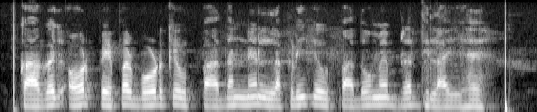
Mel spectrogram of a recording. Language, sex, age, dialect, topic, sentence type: Hindi, male, 18-24, Awadhi Bundeli, agriculture, statement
